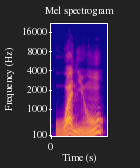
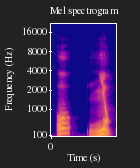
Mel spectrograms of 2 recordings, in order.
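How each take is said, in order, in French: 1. La première voyelle se prononce avec le son i. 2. La première voyelle se prononce sans le son i. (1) "On ne va pas dire oignon" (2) "Il y a un i et pourtant on ne le prononce pas"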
